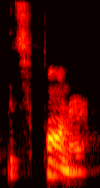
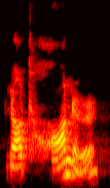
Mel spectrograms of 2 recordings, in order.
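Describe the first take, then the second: First: The H at the start is silent. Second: The H at the start is pronounced. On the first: The speaker calls it right. "The rules for H to be silent is at the beginning" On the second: The speaker calls it wrong.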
